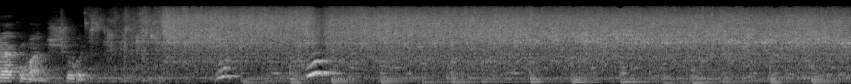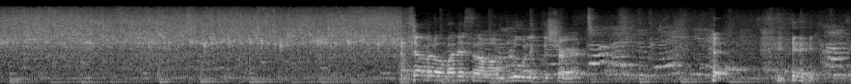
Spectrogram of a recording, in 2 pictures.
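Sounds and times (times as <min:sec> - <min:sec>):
food sizzling in a frying pan: 0:01.0 - 0:12.8
background music bass line: 0:02.4 - 0:16.6.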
